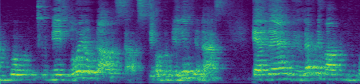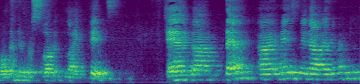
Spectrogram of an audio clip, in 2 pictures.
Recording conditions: poor sound quality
